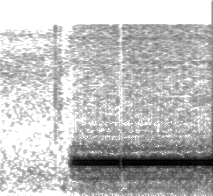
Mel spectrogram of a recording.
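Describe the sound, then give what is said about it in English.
A telephone line ring tone begins after a brief quiet moment, a single steady, fairly low-pitched electronic tone that holds loudly without pause, with no one speaking. “We're going to try that again one more time because I'm sure, like y'all, the sound of constant ringing is unappealing to the ear.”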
